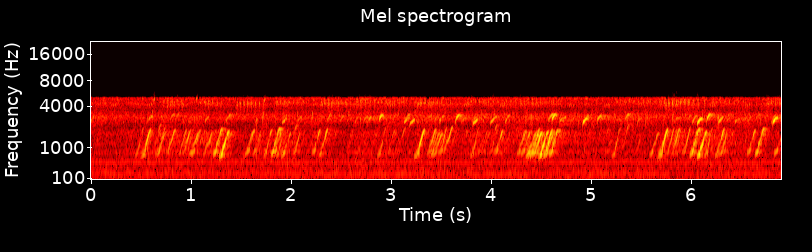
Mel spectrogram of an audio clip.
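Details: White-faced whistling ducks at Gowrie dam waterhole, Djuma Game Reserve, Sabi Sand Wildtuin, South Africa, evening; many clear whistled notes in quick overlapping bursts, several birds calling together, a steady faint hum beneath.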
